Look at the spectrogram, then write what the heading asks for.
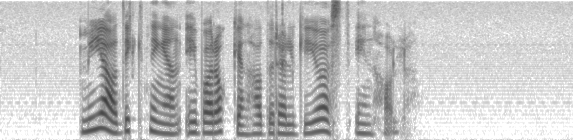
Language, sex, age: Norwegian, female, 21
